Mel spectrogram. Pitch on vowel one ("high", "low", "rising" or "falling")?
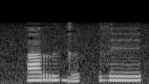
high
